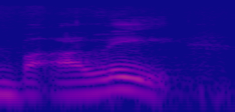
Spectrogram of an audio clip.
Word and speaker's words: Baal: Baal, and we know that name, Baal, if you're from America.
